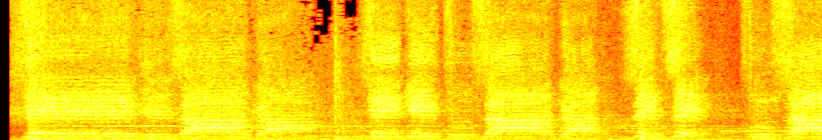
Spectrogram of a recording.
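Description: Music with a chorus of singing voices over a low bass.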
